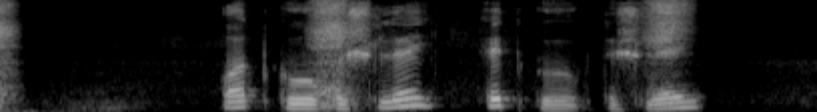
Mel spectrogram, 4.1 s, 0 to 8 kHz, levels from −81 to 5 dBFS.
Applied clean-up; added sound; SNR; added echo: neural mask model Resemble Enhance denoiser.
